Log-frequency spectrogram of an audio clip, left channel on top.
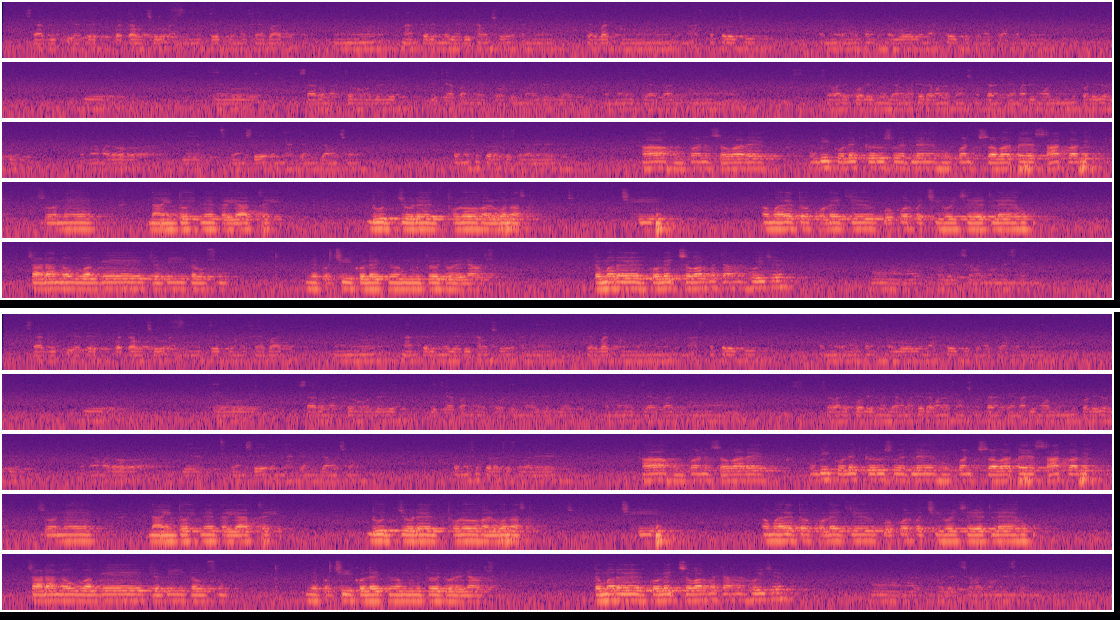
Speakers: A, on the left; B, on the right.
A: શારીરિક ક્રિયા તે પતાવું છું અને તે પૂર્ણ થયા બાદ હું સ્નાન કરીને રેડી થાઉં છું અને ત્યાર બાદ હું નાસ્તો કરું છું. અને એમાં પણ હળવો એવો નાસ્તો કે જેનાથી આપણને જે એવો સારો નાસ્તો હોવો જોઈએ જેથી આપણને ફ્રૂટ તે મળી શકે અને ત્યારબદ હું સવારે કોલેજમાં જવા માટે રવાના થાઉ છું. શું કારણ કે અમારી મોર્નિંગની કોલેજ હોય છે એમાં અમારો જે ફ્રેન્ડ છે એની હાથે હું જાઉ છું. તમે શું કરો છો સવારે?
B: હા હું પણ સવારે હું બી કોલેજ કરું છું એટલે હું પણ સવારે સાત વાગે ઊ શું અને નાહી ધોઈને તૈયાર થઈ દૂધ જોડે થોડો હળવો નાસ્તો કર પછી અમારે તો કોલેજ બપોર પછી હોય છે એટલે હું સાડા નવ વાગે જમી લઉં છું. ને પછી કોલેજના મિત્રો જોડે જાઉં છું.
A: હમ
B: તમારે કોલેજ સવારમાં જાવા હોય છે?
A: હા અમારે કોલેજ સવાર માં હોય છે.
